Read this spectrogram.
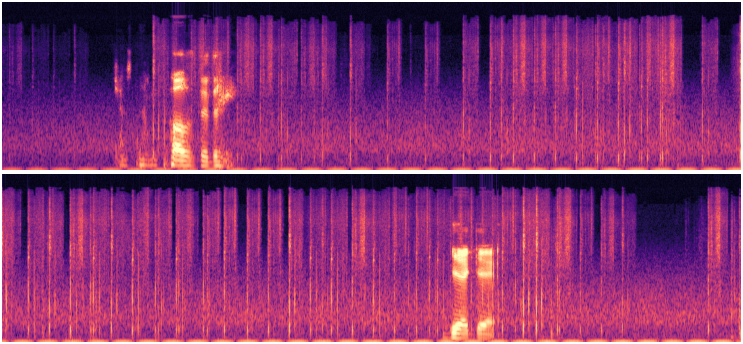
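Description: Footsteps patter quickly as someone runs.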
